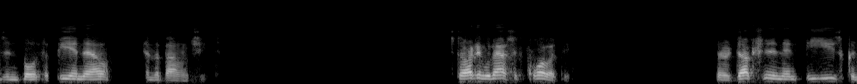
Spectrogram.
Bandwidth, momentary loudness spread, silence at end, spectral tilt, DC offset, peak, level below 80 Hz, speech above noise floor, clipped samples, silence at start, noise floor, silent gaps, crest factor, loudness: 6.6 kHz; 12 LU; 0 s; -7 dB/octave; under 0.1%; -8 dBFS; -70 dBFS; over 65 dB; under 0.1%; 0 s; under -90 dBFS; 1.16-1.43 s, 2.08-4.51 s, 5.78-7.17 s; 20 dB; -25 LUFS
